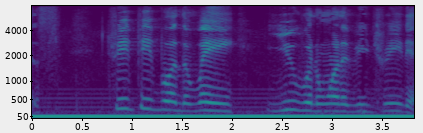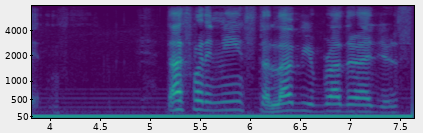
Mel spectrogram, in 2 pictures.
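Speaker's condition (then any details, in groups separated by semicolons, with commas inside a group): Spastic cerebral palsy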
